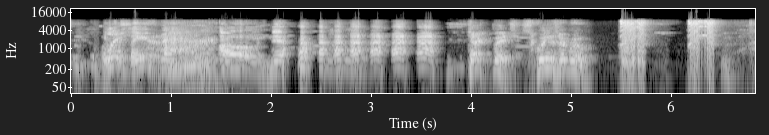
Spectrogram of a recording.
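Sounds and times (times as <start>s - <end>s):
laughter: 0.0s - 4.0s, 6.5s - 6.8s
speech: 0.0s - 6.8s
squeaky pig toy being squeezed: 5.5s - 6.5s.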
